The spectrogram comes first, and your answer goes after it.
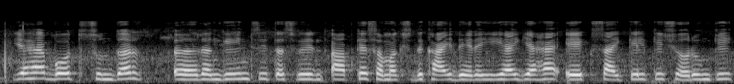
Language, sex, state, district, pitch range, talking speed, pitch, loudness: Hindi, female, Haryana, Rohtak, 230-255 Hz, 155 wpm, 235 Hz, -14 LUFS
